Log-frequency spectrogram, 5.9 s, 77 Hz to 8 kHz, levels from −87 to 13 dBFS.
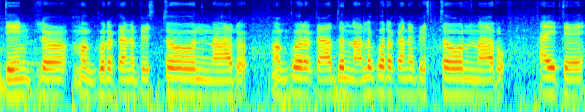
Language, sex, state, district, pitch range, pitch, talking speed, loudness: Telugu, male, Andhra Pradesh, Sri Satya Sai, 150-160 Hz, 155 Hz, 100 wpm, -15 LUFS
